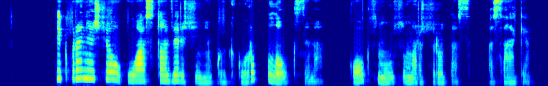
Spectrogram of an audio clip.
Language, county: Lithuanian, Klaipėda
